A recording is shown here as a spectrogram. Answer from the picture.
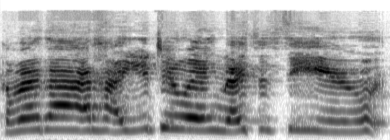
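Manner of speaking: high mock-friendly gushing voice; bubbly chatty orc. Imitating a player's cheery orc voice that doesn't fit. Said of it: "some people will play an orc and she's like".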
